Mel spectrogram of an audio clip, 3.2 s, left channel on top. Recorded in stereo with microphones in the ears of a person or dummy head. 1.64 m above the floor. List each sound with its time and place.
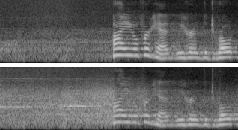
1.5 s a woman speaking: 30° left (ahead or behind), 0.6 m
